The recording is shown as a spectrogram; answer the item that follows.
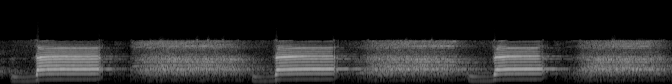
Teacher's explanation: جب ہم دونوں دانت بند کر لیں گے، جب ہم دونوں دانت بند کر لیں گے تو اب یہ دونوں کے کنارے پر زبان لگانا آسان ہو جائے گا۔ ویسے زبان زیادہ تر نیچے کی جانب رہتی ہے اور نیچے کی جانب رہ کر زا سیٹی کی آواز کی طرح اس حرف کی آواز نکلتی ہے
